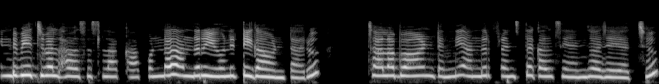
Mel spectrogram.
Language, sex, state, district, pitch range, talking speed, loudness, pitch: Telugu, female, Andhra Pradesh, Guntur, 360-405 Hz, 145 wpm, -15 LUFS, 385 Hz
